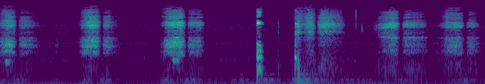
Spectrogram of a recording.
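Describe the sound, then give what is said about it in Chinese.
A run of about seven sharp, breathy gasps, fairly loud, building like an oncoming sneeze from an itchy nose that never comes. Someone is voicing the stifled sneeze build-up. “不行，好痒，是让我打喷嚏吧，让我打喷嚏。又缩回去了，怎么回事？”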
